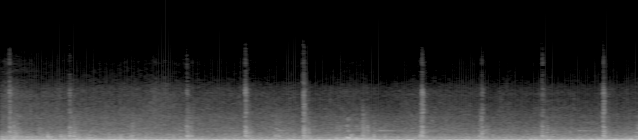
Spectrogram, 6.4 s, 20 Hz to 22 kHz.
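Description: Car driving slowly on a snowy road: a steady low rumble of engine and road noise, with a sharp click repeating evenly about every 0.6 seconds.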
